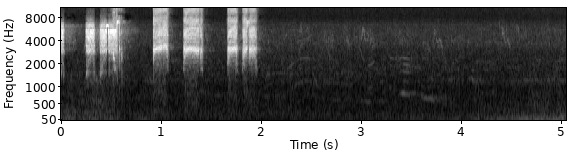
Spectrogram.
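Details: Partridge call meant to make a silent partridge start calling. It opens with a burst of about six loud, harsh, rasping notes in under two seconds, then fades into quiet background hiss.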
